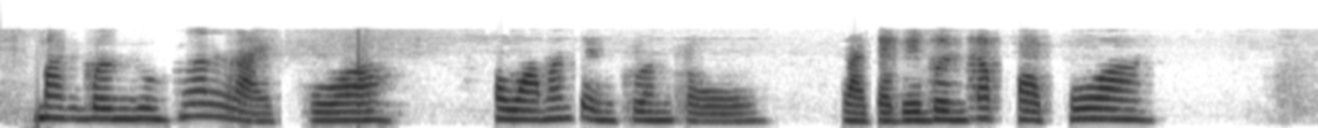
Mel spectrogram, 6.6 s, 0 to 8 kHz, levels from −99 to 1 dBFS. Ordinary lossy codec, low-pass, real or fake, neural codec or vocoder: AAC, 16 kbps; 7.2 kHz; real; none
